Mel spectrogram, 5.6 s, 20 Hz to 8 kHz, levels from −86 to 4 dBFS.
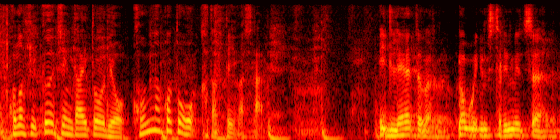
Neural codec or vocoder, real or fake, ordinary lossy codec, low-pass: codec, 16 kHz, 4 kbps, FunCodec, trained on Chinese and English, 50 frames a second; fake; MP3, 64 kbps; 7.2 kHz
